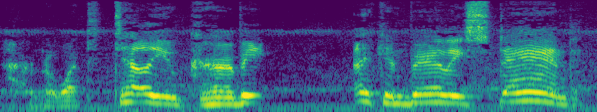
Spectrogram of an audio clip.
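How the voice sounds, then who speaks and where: An actor playing an exhausted, erudite masked hero who speaks drily and formally in a radio drama. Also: male voice, high-pitched, animated, a little fast, bright, forceful tone, a little hiss or hum, low-quality recording. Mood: strained, wry. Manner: dry, formal wording. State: weak, exhausted. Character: weakened, wry, erudite male masked hero, stubborn.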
